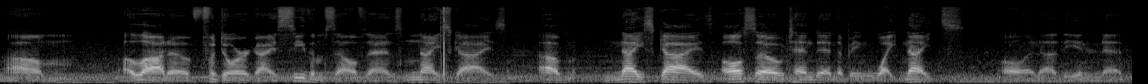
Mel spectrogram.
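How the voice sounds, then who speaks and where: Male podcast host, 30s, hoarse, failing voice, slow and rambling, traffic noise behind. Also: on the low side. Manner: rambling, halting, swears under his breath. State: losing his voice, hoarse and croaky. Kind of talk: casual solo podcast monologue.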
